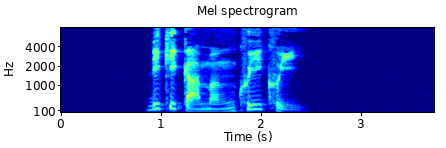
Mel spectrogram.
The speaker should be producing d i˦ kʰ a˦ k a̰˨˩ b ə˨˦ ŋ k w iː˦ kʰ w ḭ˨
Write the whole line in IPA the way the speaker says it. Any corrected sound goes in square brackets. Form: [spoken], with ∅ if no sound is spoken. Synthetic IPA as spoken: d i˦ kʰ [i˦] k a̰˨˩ [m] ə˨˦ ŋ [kʰ] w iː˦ kʰ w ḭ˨

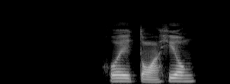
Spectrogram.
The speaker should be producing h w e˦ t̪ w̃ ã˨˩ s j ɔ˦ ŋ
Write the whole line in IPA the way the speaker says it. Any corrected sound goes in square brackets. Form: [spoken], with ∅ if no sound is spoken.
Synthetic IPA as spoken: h w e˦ t̪ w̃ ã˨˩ [h] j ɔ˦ ŋ

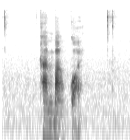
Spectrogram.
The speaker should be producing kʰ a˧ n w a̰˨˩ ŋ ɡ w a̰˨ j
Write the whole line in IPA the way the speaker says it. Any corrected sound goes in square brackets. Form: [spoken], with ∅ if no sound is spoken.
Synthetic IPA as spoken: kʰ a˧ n [b] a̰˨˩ ŋ [k] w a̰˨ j

